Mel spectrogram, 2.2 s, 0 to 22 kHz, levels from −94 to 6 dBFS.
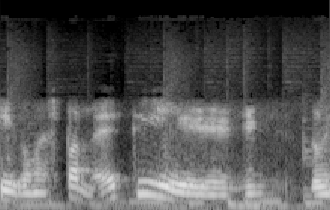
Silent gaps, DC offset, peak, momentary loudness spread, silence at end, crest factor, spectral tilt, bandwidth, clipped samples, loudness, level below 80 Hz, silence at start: none; under 0.1%; -2 dBFS; 9 LU; 0 s; 14 dB; -6.5 dB/octave; 11 kHz; under 0.1%; -16 LUFS; -38 dBFS; 0 s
